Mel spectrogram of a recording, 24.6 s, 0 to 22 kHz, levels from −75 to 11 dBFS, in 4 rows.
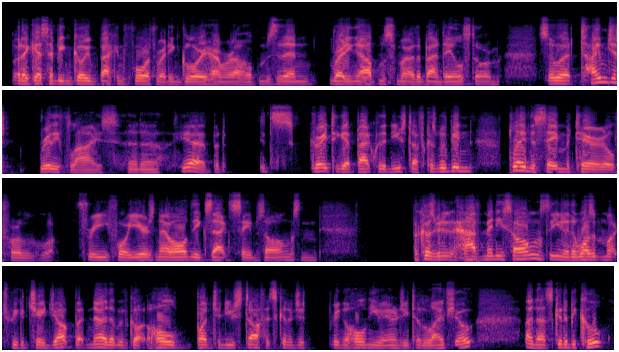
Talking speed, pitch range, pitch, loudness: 255 wpm, 120-140 Hz, 130 Hz, -18 LUFS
